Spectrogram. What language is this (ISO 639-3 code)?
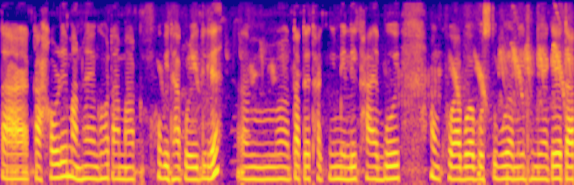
asm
